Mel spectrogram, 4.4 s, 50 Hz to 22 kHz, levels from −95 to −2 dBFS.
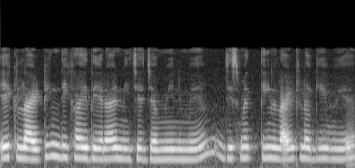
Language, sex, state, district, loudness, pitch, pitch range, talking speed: Hindi, female, Chhattisgarh, Bilaspur, -16 LUFS, 220 Hz, 210-230 Hz, 215 wpm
